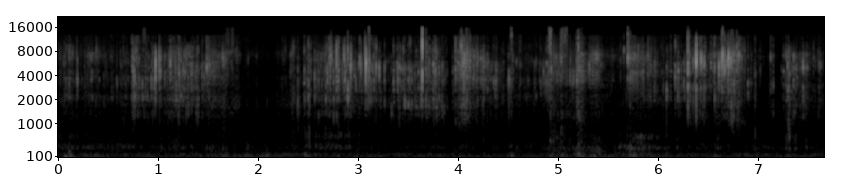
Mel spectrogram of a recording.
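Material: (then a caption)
Silicone. A red, palm-sized, flexible silicone bristle scrubber is bent and rubbed with the fingers and thumbs close to the microphone without touching it. Quiet, bright crinkling and crunchy rustles come in uneven bursts, with a faint low rumble underneath.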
